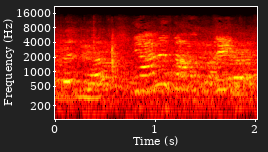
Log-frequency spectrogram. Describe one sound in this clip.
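A young boy speaks loudly.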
